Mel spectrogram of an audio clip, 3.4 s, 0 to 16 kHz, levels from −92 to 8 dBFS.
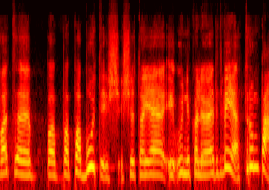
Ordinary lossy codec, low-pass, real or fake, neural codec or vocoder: Opus, 16 kbps; 14.4 kHz; fake; vocoder, 44.1 kHz, 128 mel bands, Pupu-Vocoder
